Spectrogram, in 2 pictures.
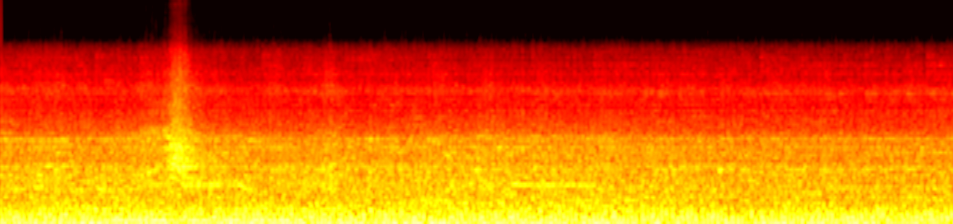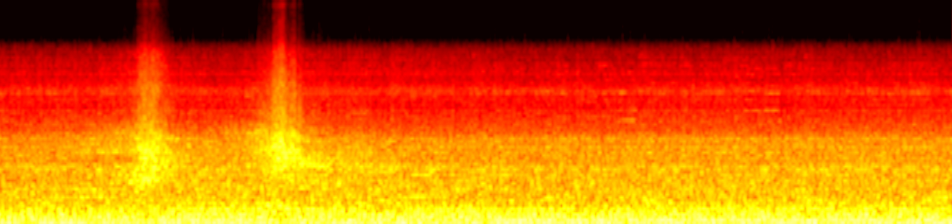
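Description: Steady road and engine noise inside a moving car's cabin, with a short swish three times as oncoming vehicles pass.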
